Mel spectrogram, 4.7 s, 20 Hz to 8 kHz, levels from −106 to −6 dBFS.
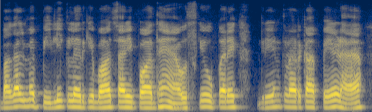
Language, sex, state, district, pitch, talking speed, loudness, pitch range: Hindi, male, Jharkhand, Garhwa, 150 Hz, 220 wpm, -16 LUFS, 145-160 Hz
